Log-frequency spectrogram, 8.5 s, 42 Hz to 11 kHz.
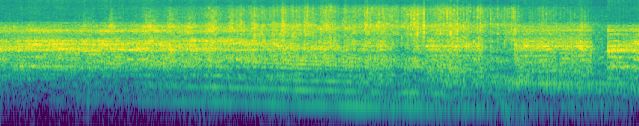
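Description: A Yak 55M aerobatic propeller airplane flies at an air show in Lumberton, NC, its engine droning loud and close throughout with a pitch that slowly shifts as it passes.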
